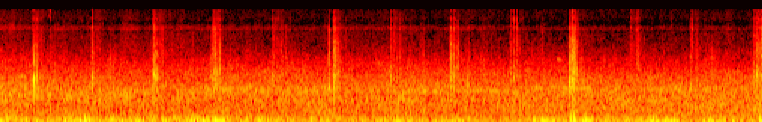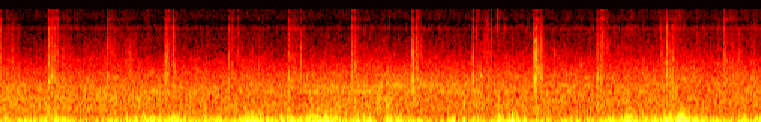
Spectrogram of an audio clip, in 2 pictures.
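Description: Footsteps on a concrete road at a steady walking pace, about two steps a second, with wind buffeting the microphone and growing louder in the second half.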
